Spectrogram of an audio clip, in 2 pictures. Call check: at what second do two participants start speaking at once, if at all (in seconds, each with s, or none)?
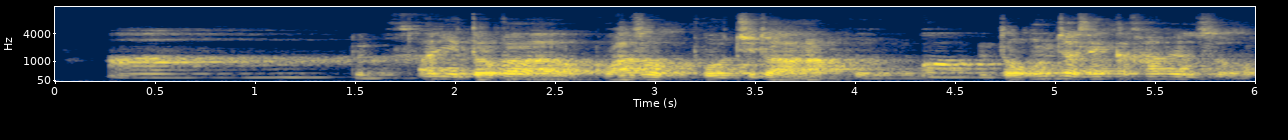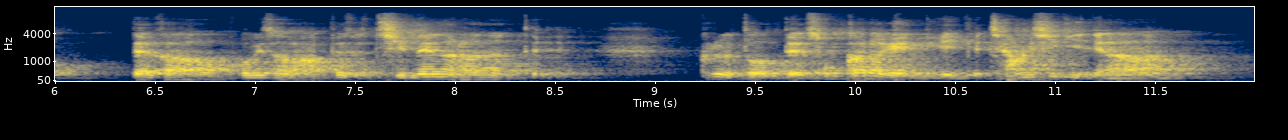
none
